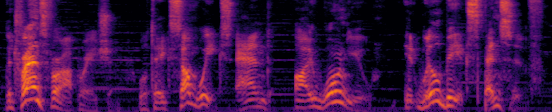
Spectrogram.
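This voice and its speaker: Man playing thin grey creature doctor, cold, clinical, husky, storybook dialogue over music. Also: fairly high pitch, moderate pace, full character voice. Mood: detached, businesslike. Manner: flat, clinical, impersonal. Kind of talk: storybook character dialogue within narration.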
